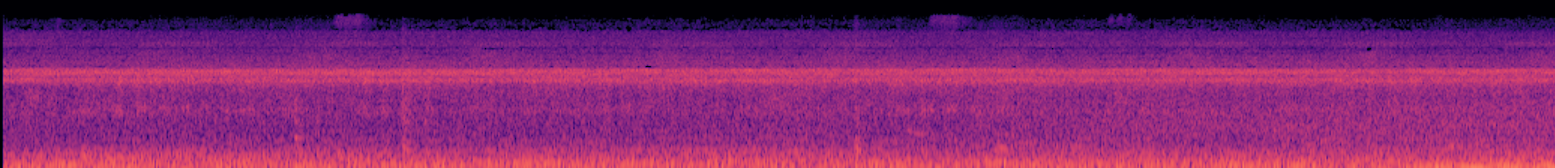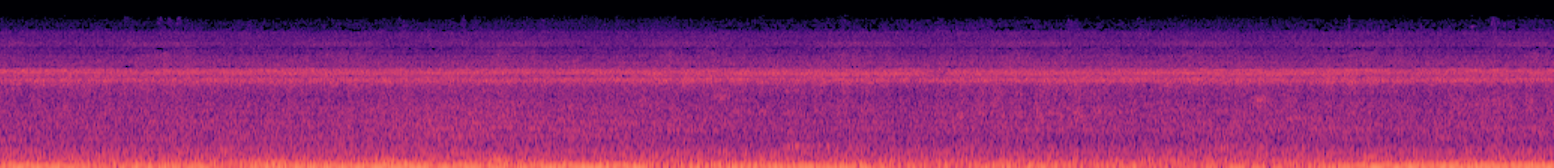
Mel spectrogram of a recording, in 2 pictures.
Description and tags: Dusk with crickets
Recorded from my balcony at dusk. I live in front of a forest
insects, field-recording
